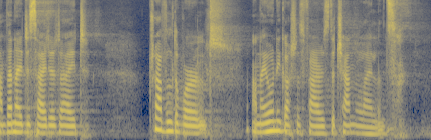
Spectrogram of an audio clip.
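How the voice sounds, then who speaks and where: A woman with an Irish accent speaks at a very fast pace with fairly even intonation. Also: medium pitch for a woman. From Ireland. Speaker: panelist sharing personal testimony. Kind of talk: testimony.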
